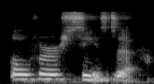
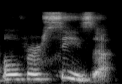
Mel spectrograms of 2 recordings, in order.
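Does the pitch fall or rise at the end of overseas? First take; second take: fall; rise. First: The pitch falls on the final syllable seas. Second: The pitch dips and then rises at the end. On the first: The speaker calls it right. "seas 是overseas" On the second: The speaker calls it wrong. "而不是overseas"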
